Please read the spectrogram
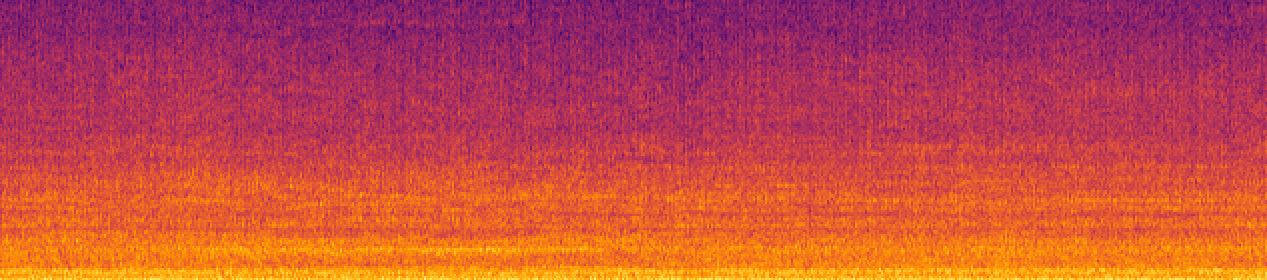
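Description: Sea-Doo GTX DI's two-stroke twin engine running steadily at idle, heard from right above the open engine compartment.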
